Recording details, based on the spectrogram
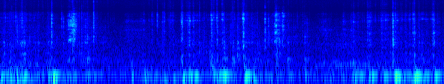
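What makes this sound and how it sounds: A solid, hand-sized, stone-like remnant of dried household soap with a speckled crust is held in the hand and shaved with a utility knife blade into crumbly flakes. The result is a quiet, irregular patter of short, dry scraping and crackling cuts with bright, crisp edges over a faint low hum.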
